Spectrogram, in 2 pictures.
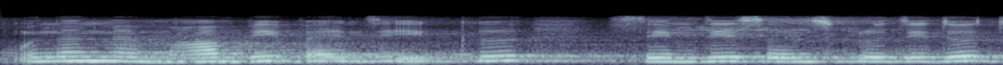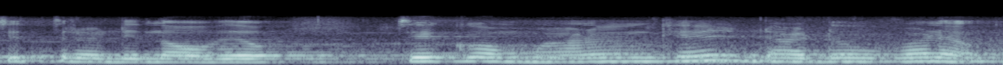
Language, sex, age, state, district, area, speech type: Sindhi, female, 18-30, Gujarat, Junagadh, rural, spontaneous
